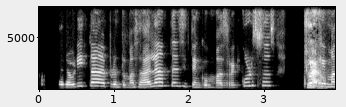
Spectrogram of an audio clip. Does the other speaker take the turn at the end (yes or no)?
no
